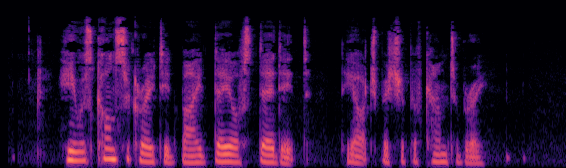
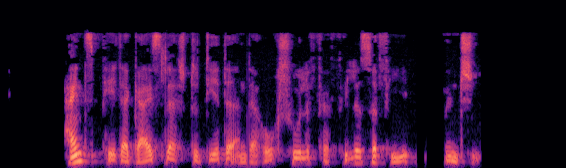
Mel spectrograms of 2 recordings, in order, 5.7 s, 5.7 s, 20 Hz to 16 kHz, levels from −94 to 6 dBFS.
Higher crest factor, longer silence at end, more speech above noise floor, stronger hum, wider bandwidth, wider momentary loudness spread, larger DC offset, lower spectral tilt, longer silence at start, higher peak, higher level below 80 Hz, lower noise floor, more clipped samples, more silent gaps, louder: second, 18 dB vs 24 dB; about the same, 0.85 s vs 0.85 s; second, 39 dB vs over 68 dB; neither; first, 11 kHz vs 8 kHz; about the same, 11 LU vs 11 LU; neither; about the same, -4 dB/octave vs -4 dB/octave; second, 0.35 s vs 0.65 s; second, -12 dBFS vs 0 dBFS; second, -78 dBFS vs -68 dBFS; second, -68 dBFS vs under -90 dBFS; neither; second, none vs 4.17-4.42 s; second, -29 LUFS vs -23 LUFS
